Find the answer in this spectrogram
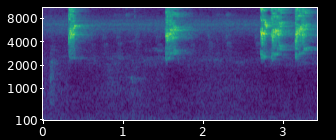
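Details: Parrot singing and grinding its beak: four short, sharp, high chirps spaced irregularly, the last two close together, with quiet between them.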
